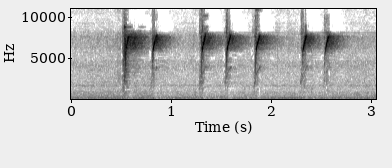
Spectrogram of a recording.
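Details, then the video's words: A small, actively singing siri-siri bird, used as a master for songbirds, gives seven thin, piercing high chirps in three seconds, in pairs and singles with short gaps, over a quiet low hum. "BURUNG SIRI-SIRI KECIL GACOR COCOK UNTUK MASTERAN DAN PANCINGAN SEGALA BURUNG KICAU"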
